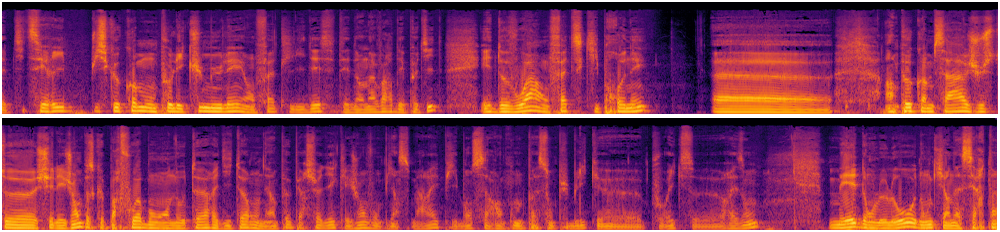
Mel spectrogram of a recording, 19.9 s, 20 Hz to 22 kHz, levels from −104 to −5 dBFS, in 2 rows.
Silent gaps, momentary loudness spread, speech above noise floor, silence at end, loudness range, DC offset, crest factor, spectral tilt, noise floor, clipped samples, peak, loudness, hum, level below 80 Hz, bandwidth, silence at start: none; 13 LU; 41 dB; 0 s; 9 LU; under 0.1%; 16 dB; -5 dB/octave; -63 dBFS; under 0.1%; -8 dBFS; -23 LUFS; none; -46 dBFS; 17 kHz; 0 s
